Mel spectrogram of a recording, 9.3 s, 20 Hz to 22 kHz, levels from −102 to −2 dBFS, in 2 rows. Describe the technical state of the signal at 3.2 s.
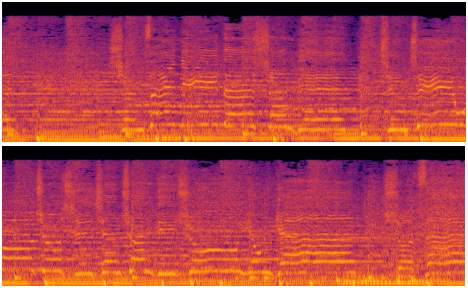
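At 3.2 s the signal is intact, with no dropout, distortion or other audible fault at that moment.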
